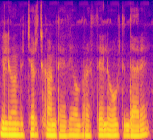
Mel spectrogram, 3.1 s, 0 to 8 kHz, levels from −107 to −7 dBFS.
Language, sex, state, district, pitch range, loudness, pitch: Kannada, male, Karnataka, Koppal, 110-120 Hz, -15 LUFS, 115 Hz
